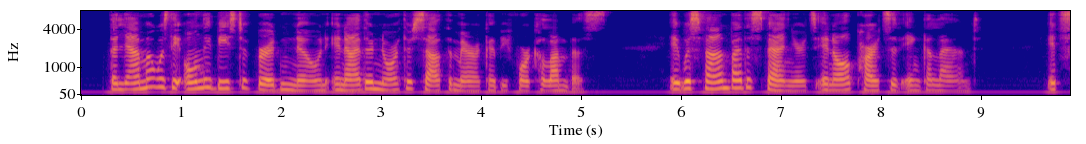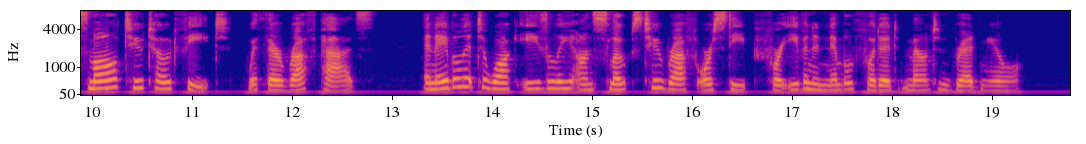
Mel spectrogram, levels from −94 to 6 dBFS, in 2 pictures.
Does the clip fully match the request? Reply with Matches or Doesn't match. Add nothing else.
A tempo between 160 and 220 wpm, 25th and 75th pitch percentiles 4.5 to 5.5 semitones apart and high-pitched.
Matches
